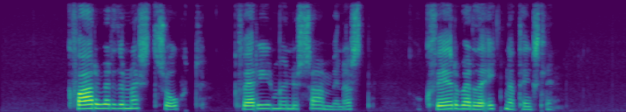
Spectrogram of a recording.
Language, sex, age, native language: Icelandic, female, 30-39, Icelandic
